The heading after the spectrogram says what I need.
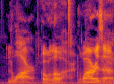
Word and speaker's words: Loire: Not noir. Loire.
